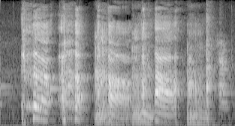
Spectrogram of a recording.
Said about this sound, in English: He's coughing. Sorry. It took. Do you want water? Do you need water? Should I pour you a glass of water?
